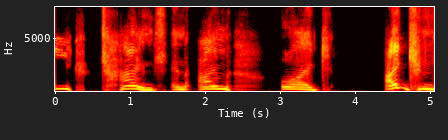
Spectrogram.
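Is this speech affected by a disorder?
Yes: cerebral palsy.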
